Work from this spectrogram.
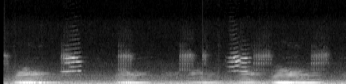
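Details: Banded bullfrog (ễnh ương) filmed in close-up, giving drawn-out nasal moaning notes about half a second long. Several calls overlap and repeat roughly every second, with higher rising tonal calls from other frogs mixed in.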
